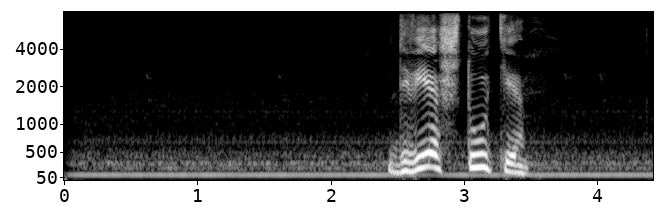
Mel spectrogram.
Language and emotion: Russian, angry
